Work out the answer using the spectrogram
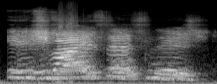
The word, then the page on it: ich weiss es nicht: German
